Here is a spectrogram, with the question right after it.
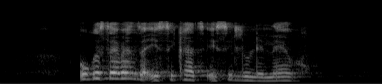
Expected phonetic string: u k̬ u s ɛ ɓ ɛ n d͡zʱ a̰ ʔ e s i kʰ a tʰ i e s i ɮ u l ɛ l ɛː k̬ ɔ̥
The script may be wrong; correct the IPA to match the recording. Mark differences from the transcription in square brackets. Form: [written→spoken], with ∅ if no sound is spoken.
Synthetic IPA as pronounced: u k̬ u s ɛ ɓ ɛ n d͡zʱ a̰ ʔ [e→i] s i kʰ a tʰ i e s i ɮ u l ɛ l ɛː k̬ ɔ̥

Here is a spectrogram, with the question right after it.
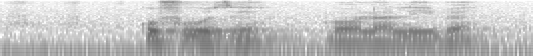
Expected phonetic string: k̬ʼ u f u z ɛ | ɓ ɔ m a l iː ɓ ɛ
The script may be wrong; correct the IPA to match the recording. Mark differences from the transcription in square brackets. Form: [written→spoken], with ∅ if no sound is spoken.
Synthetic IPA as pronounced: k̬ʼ u f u z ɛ | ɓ ɔ [m→n] a l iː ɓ ɛ

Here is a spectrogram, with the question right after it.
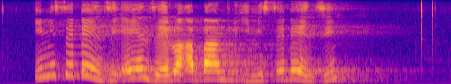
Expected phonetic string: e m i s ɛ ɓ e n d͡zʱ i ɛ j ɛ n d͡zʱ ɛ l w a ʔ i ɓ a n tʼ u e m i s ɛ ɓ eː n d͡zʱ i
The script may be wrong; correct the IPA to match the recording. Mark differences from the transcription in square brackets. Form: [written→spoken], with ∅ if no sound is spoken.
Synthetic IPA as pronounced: [e→i] m i s ɛ ɓ e n d͡zʱ i ɛ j ɛ n d͡zʱ ɛ l w a ʔ [i→a] ɓ a n tʼ u [e→i] m i s ɛ ɓ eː n d͡zʱ i

